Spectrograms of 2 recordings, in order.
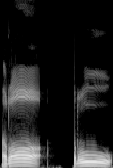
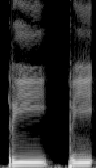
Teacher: Kalau huruf ro berharakat baris bawah vokalnya i, tandanya dia dibaca dengan keadaan yang tipis. Jadi jangan sampai dibaca tebal.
